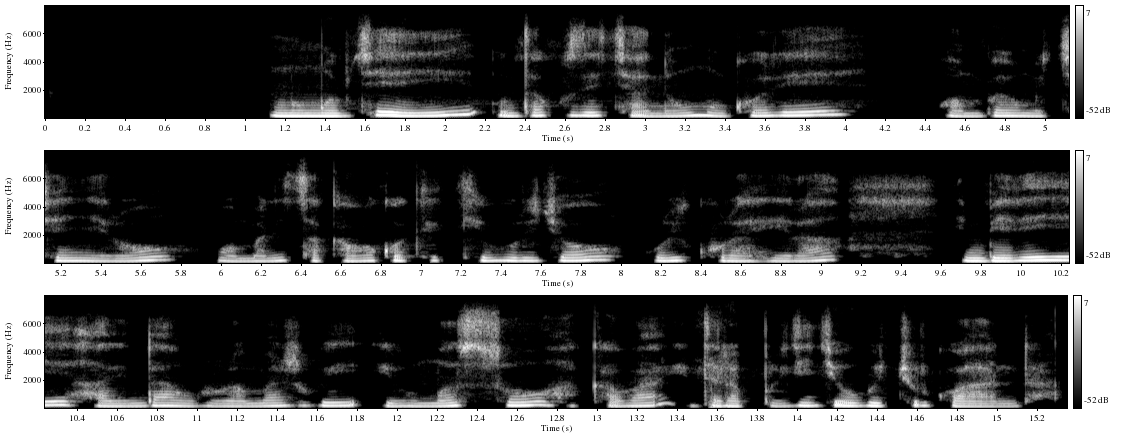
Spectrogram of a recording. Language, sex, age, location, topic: Kinyarwanda, female, 18-24, Kigali, government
